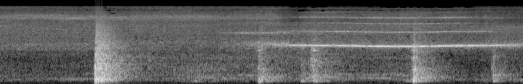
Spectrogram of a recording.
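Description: A wheel thumps and knocks against metal.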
